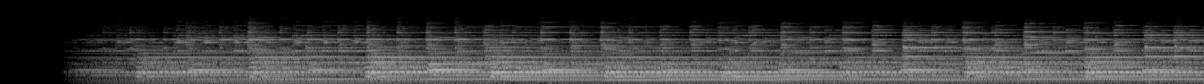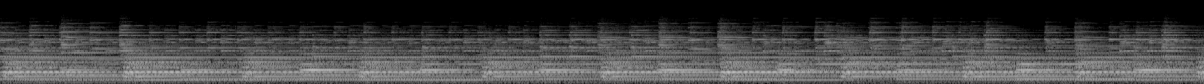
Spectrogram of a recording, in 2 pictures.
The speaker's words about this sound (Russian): «Трезвон красный! Всем колоколам звонить! Всей Москве, всем, кто есть вокруг, к иконе прикладываться!»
